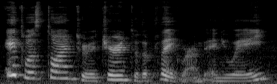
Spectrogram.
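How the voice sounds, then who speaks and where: A woman reading a children's story aloud in an expressive, theatrical and deliberate way. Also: fairly low pitch, creaky. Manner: animated, theatrical, deliberate delivery.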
